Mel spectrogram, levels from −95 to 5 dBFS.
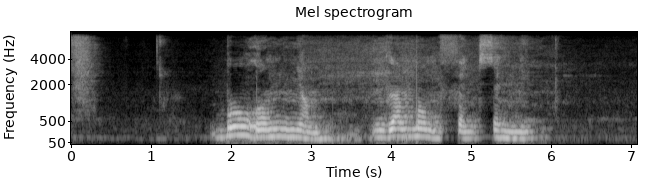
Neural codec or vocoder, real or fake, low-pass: vocoder, 44.1 kHz, 128 mel bands, Pupu-Vocoder; fake; 7.2 kHz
